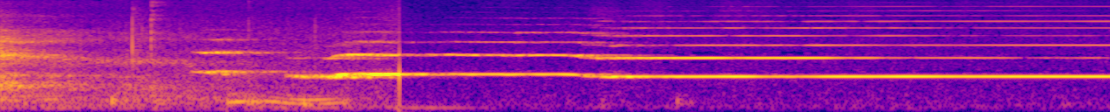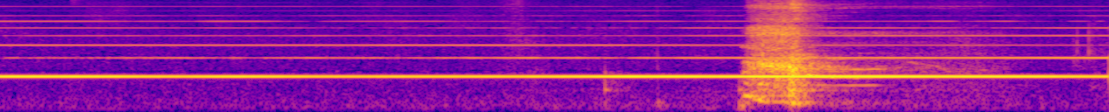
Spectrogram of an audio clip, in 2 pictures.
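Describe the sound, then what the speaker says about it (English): A hotel shower's hot water heater beeps with a steady, piercing electronic tone that holds for several seconds, preceded by brief rustling and followed by a short burst of running water near the end. "This is the sound of the shower."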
